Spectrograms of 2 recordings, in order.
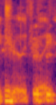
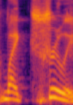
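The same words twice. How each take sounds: First: "truly, truly" whispered under the breath. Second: Said in the usual way. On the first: Real, not acted. Trailing emphatic agreement.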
